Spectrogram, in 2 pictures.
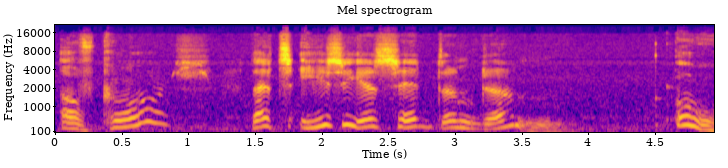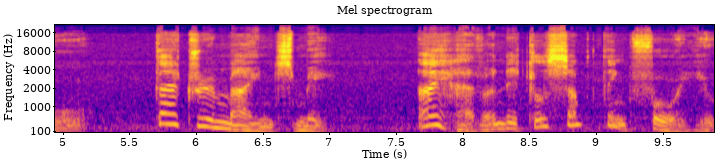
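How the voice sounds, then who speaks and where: A put-on character voice with a fairly high pitch comes at a very slow pace with long, frequent pauses over clear background noise. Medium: video game. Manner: knowing, teasing.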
